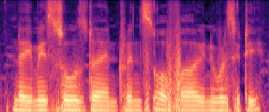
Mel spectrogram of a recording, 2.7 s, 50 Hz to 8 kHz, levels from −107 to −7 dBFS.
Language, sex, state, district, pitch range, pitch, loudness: English, male, Assam, Kamrup Metropolitan, 115-125 Hz, 120 Hz, -15 LUFS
